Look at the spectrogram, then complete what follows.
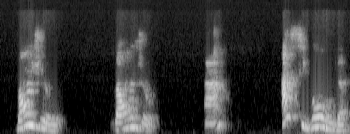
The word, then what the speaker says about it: bonjour: facilitar para vocês então esse o u é o sonzinho de U né Igual o nosso u o u do português bonj bonj tá a segunda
